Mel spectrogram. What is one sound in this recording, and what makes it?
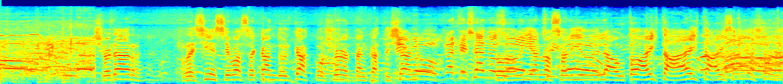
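A man speaks excitedly into a microphone up close.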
